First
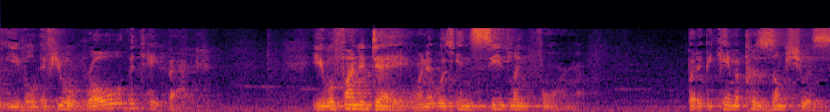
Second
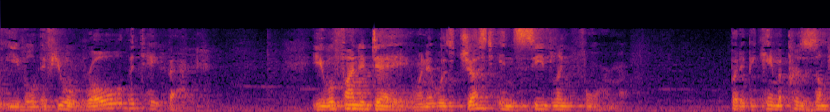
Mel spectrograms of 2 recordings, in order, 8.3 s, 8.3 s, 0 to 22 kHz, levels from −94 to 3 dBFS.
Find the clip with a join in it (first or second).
first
